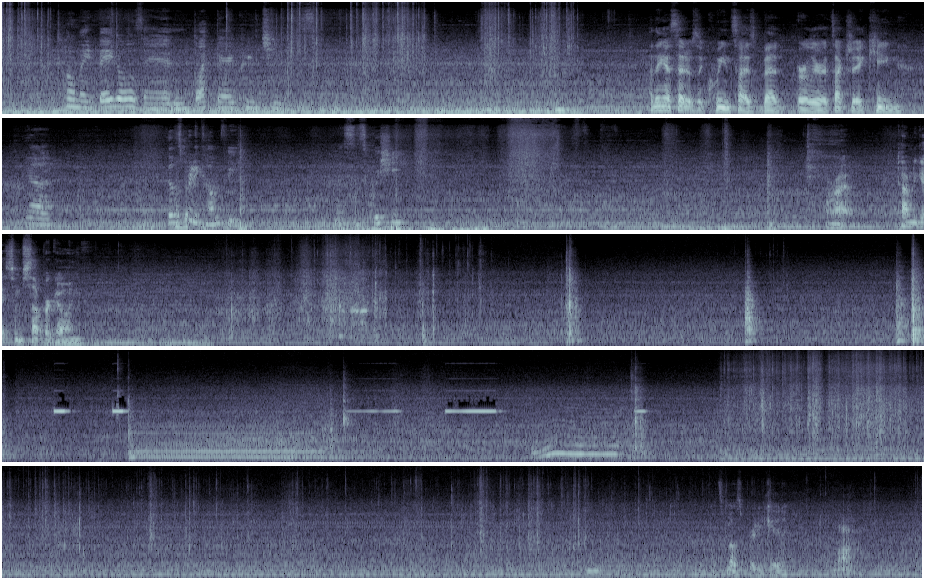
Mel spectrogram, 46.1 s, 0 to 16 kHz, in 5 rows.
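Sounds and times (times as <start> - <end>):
microwave oven humming: 0.0 - 46.0
microwave keypad beeps: 28.2 - 29.0, 31.1 - 32.7.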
